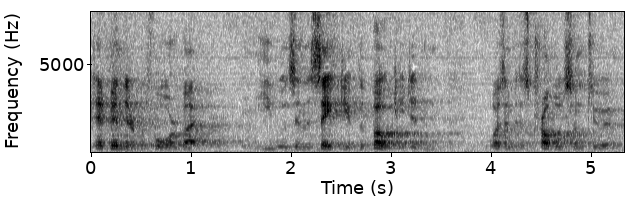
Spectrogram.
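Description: Audible room echo and light background noise surround a man with an American accent who talks at a fairly quick pace, with hardly any pauses and big swings in loudness. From US South. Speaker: pastor. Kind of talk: sermon. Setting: church. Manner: low energy. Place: church. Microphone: camera far.

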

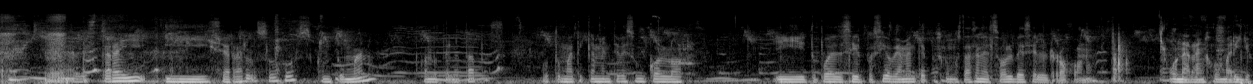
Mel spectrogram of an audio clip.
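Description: With a Mexican accent and lively intonation, a man speaks at a moderate pace in a dry sound with no echo, against noticeable background noise. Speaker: travel vlogger. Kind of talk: casual talk to camera. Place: garden. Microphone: phone near.

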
